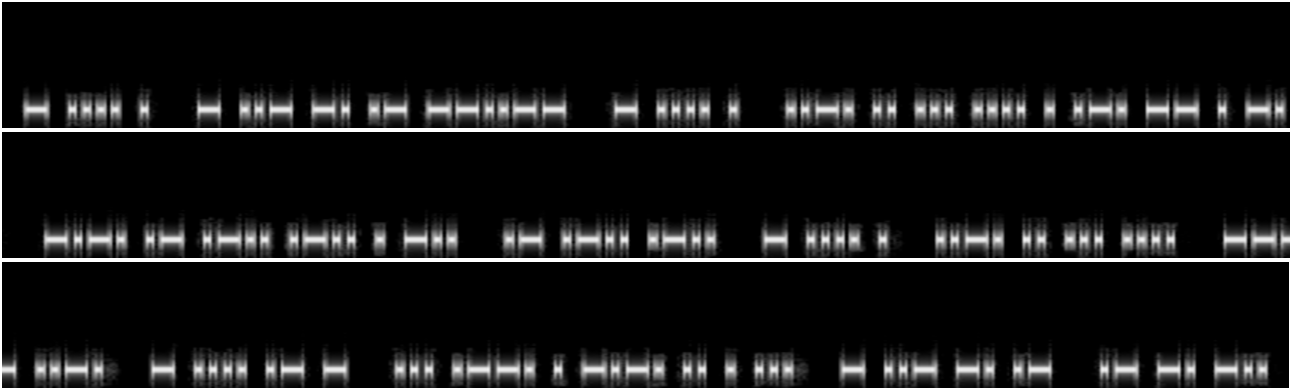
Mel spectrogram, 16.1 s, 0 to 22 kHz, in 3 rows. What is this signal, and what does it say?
Morse code, heard as a keyed tone, about 40 wpm, 600 Hz. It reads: THE TUNA, THE FISHERMEN CALLED ALL THE FISH OF THAT SPECIES TUNA AND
